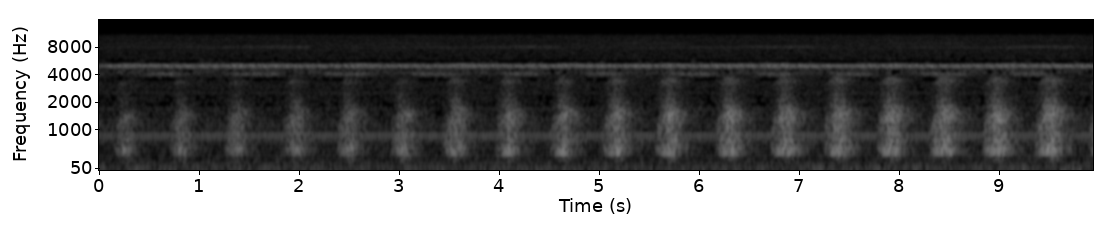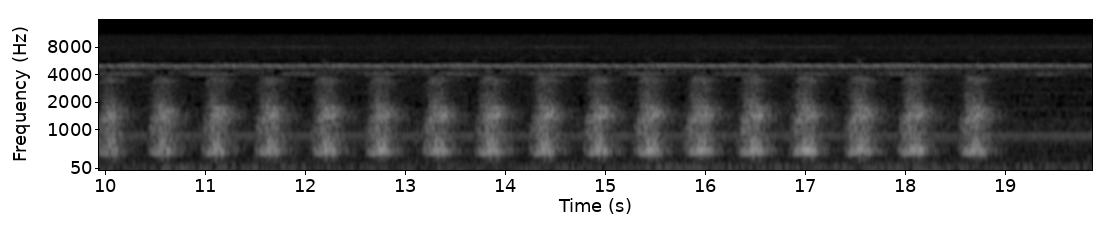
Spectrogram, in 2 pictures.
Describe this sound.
This frog has taken up residence in a downpipe of our house in North Queensland, Australia during 2010-11 heavy wet summer. Keeps up a regular call at night of which this sounds like one full set.
croak, frog, tropical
